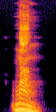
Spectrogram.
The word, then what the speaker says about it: ng: Nang. Nang. Nang is spelled as ng.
